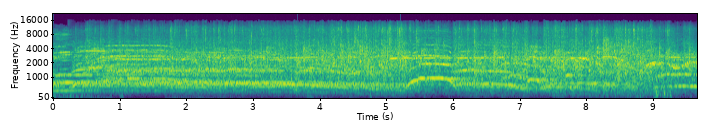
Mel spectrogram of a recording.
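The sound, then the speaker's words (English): A large live audience in Indianapolis, in a former church, cheers and applauds loudly and continuously, with whoops, shouts and sustained clapping filling the whole stretch, energetic throughout. “Holy cow. The crowd comes to life.”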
